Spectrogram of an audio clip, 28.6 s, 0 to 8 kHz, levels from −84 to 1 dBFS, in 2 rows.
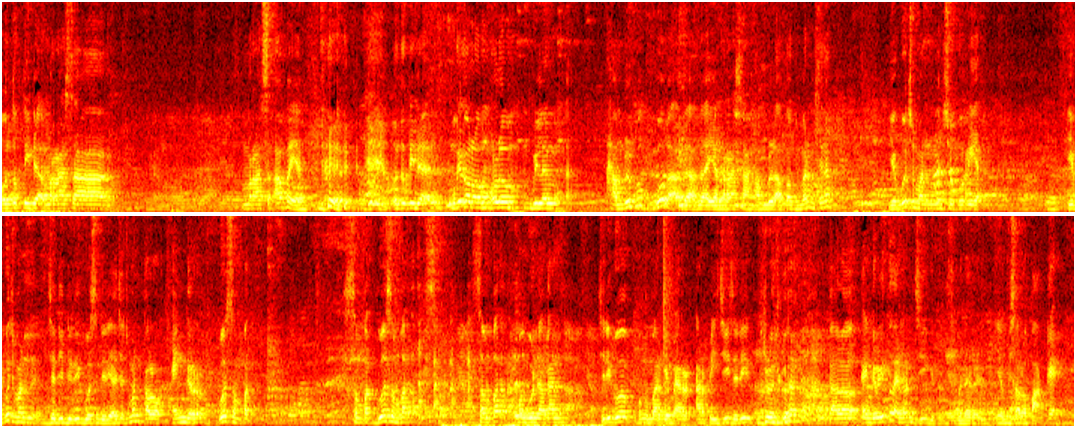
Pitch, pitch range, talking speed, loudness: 155 Hz, 140-175 Hz, 135 wpm, -12 LUFS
